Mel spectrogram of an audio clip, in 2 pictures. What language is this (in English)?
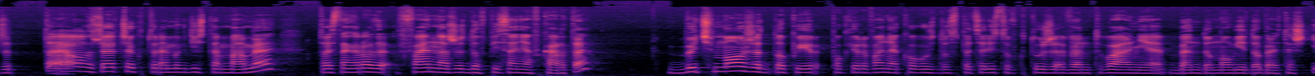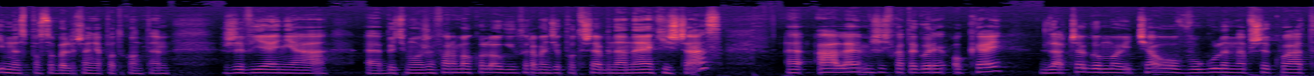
Polish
